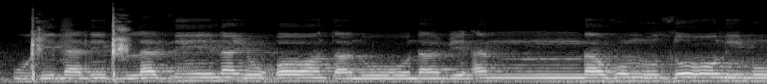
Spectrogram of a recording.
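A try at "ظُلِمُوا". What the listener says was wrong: Nah, du pendek. Zulimu. Nah, zu jangan panjang.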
